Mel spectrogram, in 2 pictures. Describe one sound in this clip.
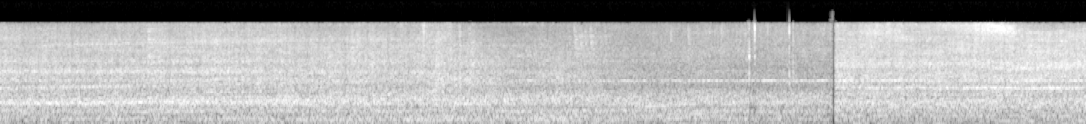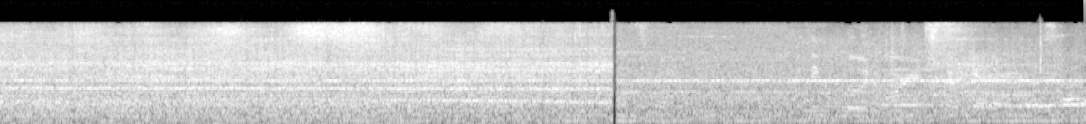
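A subway train rumbles loudly along the rails, echoing in a large hall.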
